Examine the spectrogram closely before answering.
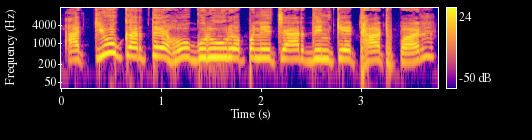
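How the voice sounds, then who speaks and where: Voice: high-pitched, slow pace, fairly bright tone, no room sound, clean studio sound. A performer voicing an opinionated, grumbling young village bachelor in a comedy cartoon, with an Awadhi accent and a complaining, lecturing delivery.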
